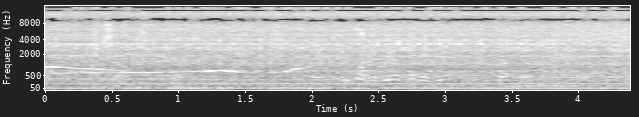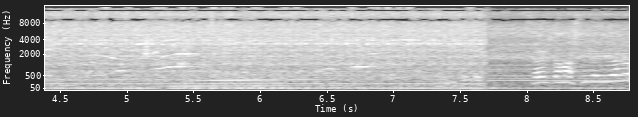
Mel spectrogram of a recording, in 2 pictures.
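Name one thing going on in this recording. A man talks on a mobile phone outdoors.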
